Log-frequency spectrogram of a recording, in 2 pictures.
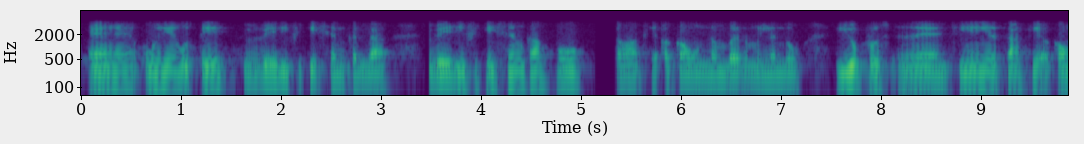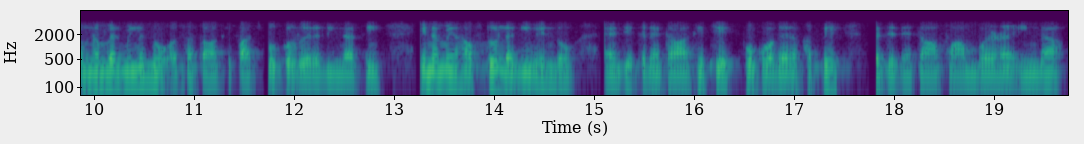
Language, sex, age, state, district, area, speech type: Sindhi, male, 60+, Maharashtra, Mumbai Suburban, urban, conversation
